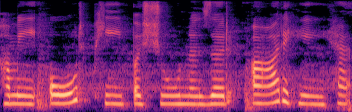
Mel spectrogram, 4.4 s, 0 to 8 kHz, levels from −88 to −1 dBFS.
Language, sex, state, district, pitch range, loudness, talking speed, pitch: Hindi, male, Punjab, Fazilka, 220-235 Hz, -16 LUFS, 110 wpm, 225 Hz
